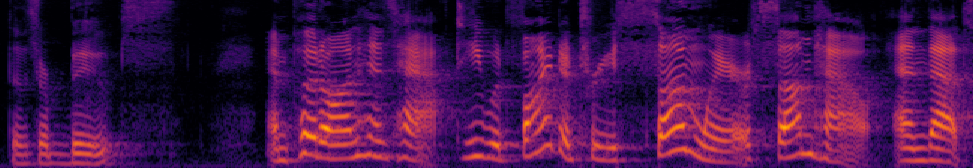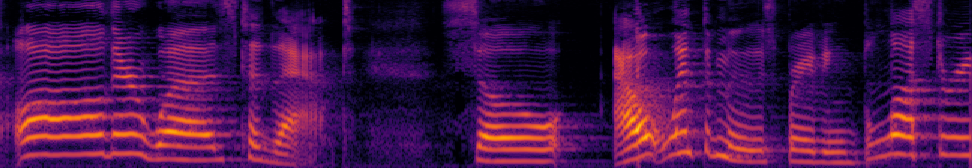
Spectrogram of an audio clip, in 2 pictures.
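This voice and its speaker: A woman reading a children's picture book aloud in a theatrical, playful way, with dramatic pauses and little asides for young listeners. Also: a little high. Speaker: storyteller.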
